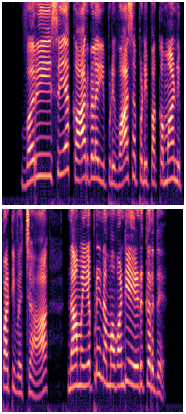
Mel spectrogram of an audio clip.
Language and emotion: Tamil, angry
